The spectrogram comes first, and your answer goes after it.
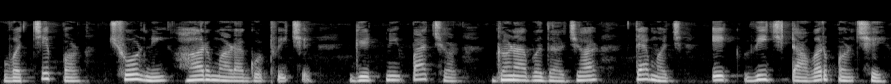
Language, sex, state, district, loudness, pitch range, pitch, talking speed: Gujarati, female, Gujarat, Valsad, -16 LUFS, 165-205 Hz, 185 Hz, 130 wpm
